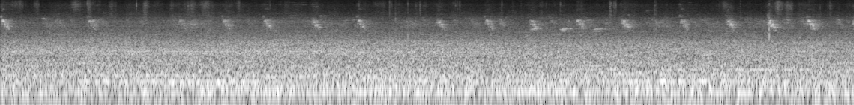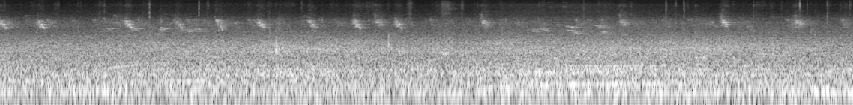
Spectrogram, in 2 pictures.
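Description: A small bird chirping over and over, short high chirps about one or two a second, over a steady low rumble of traffic.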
